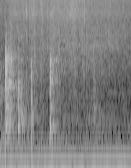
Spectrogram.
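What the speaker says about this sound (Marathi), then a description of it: "आता हे दवळुया." A spoon scrapes through red masala in a hot pan in several quick, uneven strokes over a constant sizzle, close up and without speech.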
